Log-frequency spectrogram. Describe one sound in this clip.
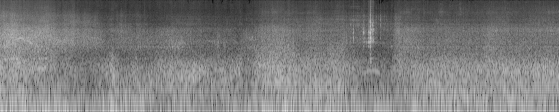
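Strong wind rushes and buffets loudly against a microphone outdoors.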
